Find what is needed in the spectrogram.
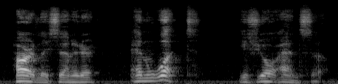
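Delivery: plain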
